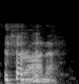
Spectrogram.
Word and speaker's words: Toronto: No, you don't pronounce a T, man. Toronto.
